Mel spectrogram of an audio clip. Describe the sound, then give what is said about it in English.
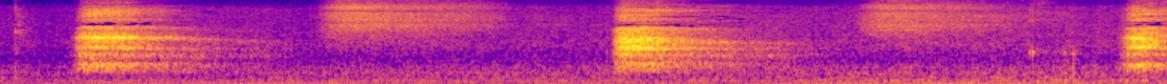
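Deep breaths drawn in through the nose and pushed out through the mouth as part of a nostril breathing exercise: long, airy whooshes that rise and fade in a slow, repeating cycle, with no talk. “I want you to breathe in. Take a deep breath. Exhale through the mouth.”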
